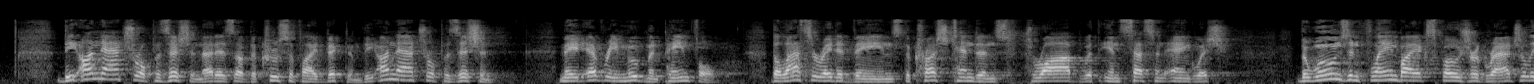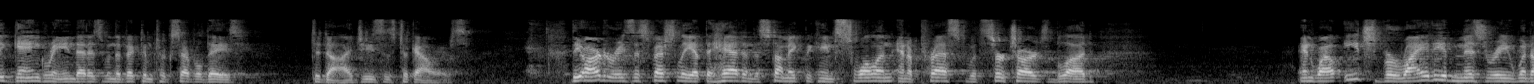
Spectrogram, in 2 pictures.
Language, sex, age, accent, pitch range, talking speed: English, male, 40-59, American, 135-165 Hz, 135 wpm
